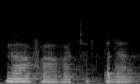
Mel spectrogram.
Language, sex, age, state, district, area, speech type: Manipuri, male, 18-30, Manipur, Tengnoupal, rural, spontaneous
